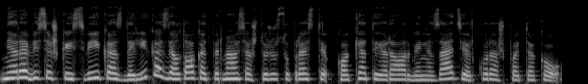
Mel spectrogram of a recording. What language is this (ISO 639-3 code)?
lit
